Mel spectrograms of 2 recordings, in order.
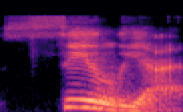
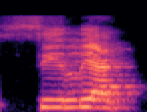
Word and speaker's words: Celia: Celia, like Celia, right. This Celia is a way to pronounce it in English. In Spanish, we said Celia, right? Like Celia Cruz, right? But that is the correct way.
